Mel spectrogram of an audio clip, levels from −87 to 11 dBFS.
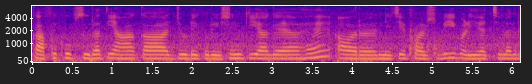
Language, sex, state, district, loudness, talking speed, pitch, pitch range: Hindi, female, Chhattisgarh, Raipur, -18 LUFS, 165 wpm, 205 Hz, 200-215 Hz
